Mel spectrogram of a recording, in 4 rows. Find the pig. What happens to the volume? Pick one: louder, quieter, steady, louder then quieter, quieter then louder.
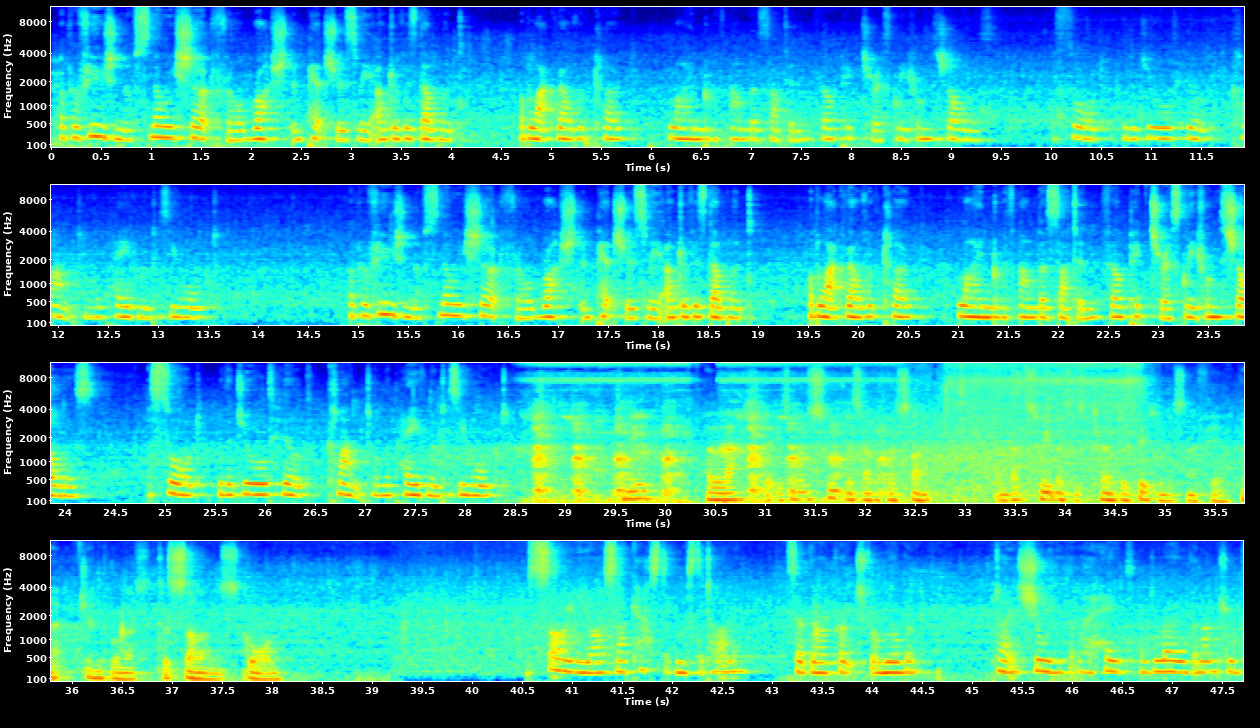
quieter.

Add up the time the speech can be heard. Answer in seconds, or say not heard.
43 s.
